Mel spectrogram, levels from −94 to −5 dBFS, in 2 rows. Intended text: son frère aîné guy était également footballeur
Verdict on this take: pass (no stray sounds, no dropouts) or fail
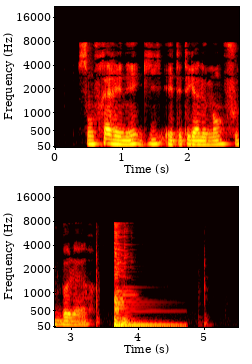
fail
